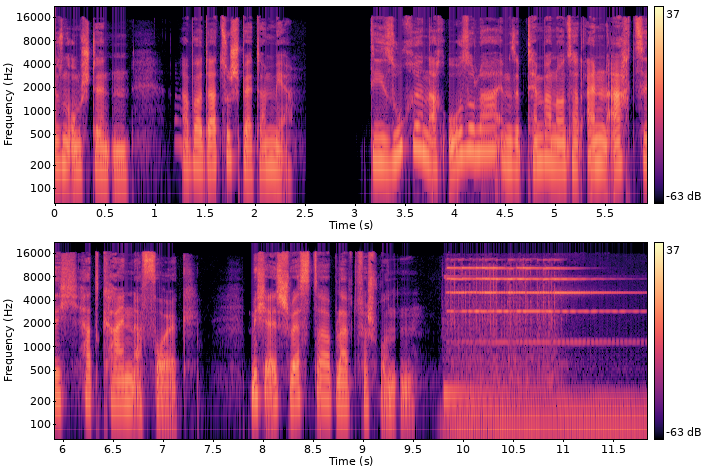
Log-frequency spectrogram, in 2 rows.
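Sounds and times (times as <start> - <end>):
speech: 0.0 - 2.5, 3.2 - 10.4
bright metallic telephone bell ringing: 9.8 - 11.8.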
